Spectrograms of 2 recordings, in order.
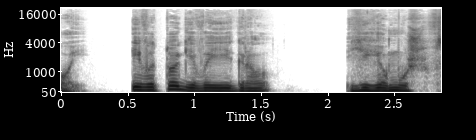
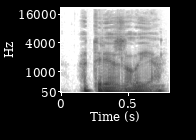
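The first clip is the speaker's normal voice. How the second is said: ordinary delivery, nothing marked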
